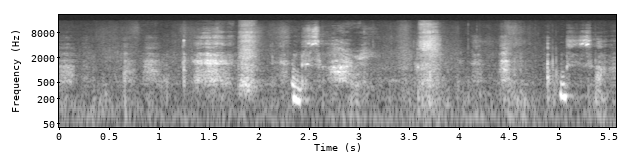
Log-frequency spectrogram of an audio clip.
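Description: An elderly man speaks quietly through tears.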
